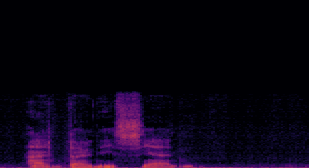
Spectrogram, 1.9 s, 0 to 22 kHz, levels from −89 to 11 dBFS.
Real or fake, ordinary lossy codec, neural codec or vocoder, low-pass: fake; Opus, 64 kbps; autoencoder, 22.05 kHz, a latent of 192 numbers a frame, VITS, trained on many speakers; 9.9 kHz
